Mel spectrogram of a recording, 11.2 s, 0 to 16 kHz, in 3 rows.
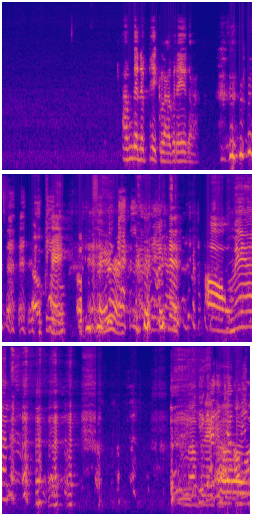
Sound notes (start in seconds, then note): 3.7 laughs; 8.2 laughs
